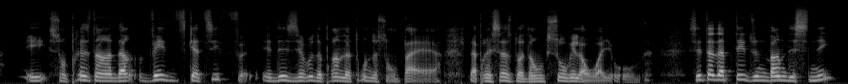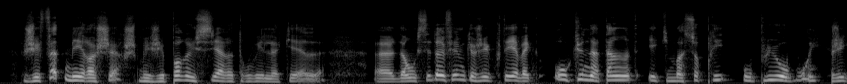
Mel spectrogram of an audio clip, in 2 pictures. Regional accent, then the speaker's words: Quebec, Canada; Je pense qu'en tant que Québécois, on ne saisit pas tous l'influence

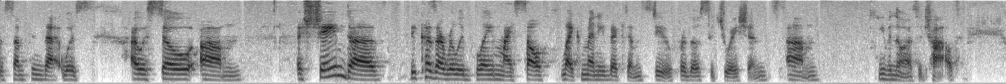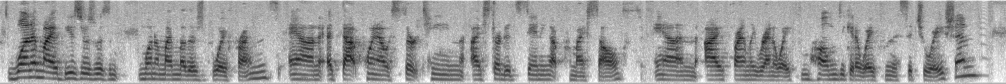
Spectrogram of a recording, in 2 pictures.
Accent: Venice, California, United States; So I was raised in Venice, California, and in a neighborhood where there was a lot of gang rivalry.

